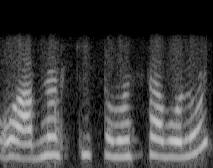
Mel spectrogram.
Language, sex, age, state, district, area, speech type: Bengali, female, 45-60, West Bengal, Hooghly, urban, conversation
